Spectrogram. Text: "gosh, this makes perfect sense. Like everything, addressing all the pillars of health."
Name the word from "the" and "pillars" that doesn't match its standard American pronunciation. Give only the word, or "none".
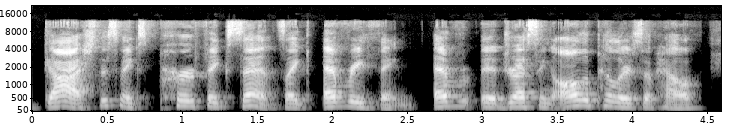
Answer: none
